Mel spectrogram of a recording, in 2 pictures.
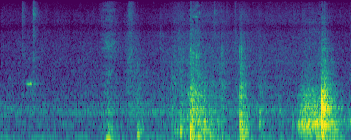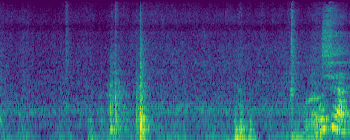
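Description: Kitchen handling sounds: a string of knocks and clatters from cupboard doors and a metal baking pan being handled. The loudest is a longer rattle about five seconds in.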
